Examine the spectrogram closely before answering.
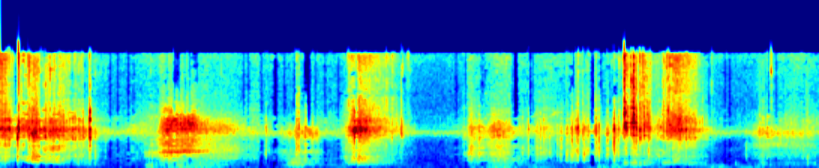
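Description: Dried corn kernels scooped from a plastic bag and poured into a bowl of wheat, rattling as they fall, with the plastic bag crinkling, in several irregular bursts.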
